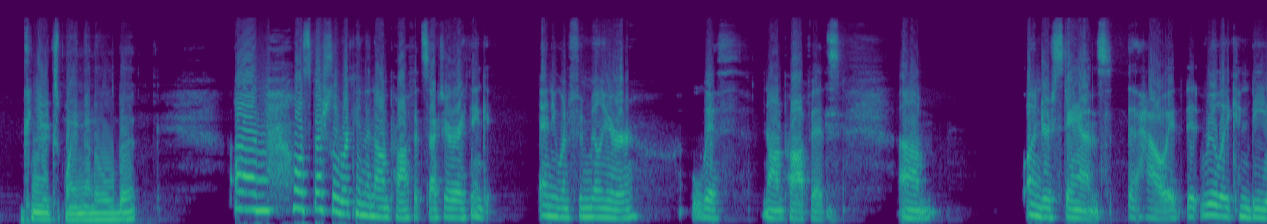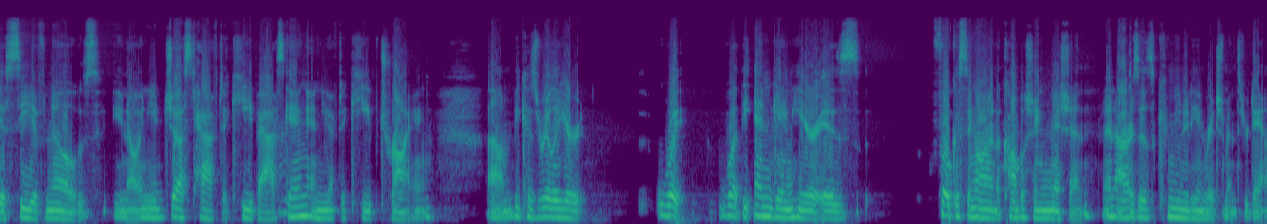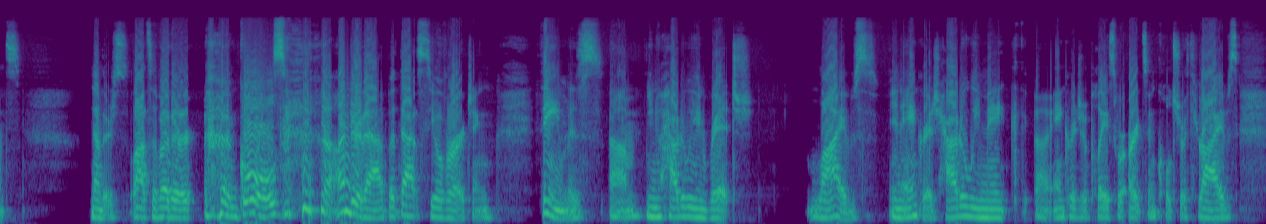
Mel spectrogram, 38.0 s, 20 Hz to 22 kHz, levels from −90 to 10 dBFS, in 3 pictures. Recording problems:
distortion; heavy; 9% of the sound clipped

